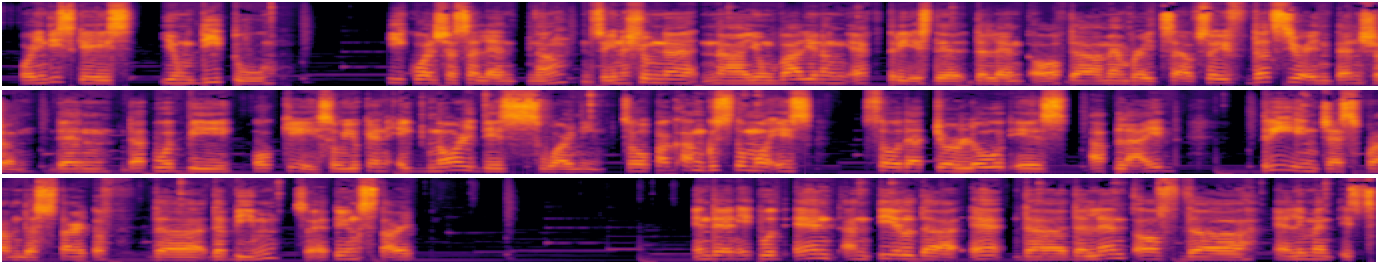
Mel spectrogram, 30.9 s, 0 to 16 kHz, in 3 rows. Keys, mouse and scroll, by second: 3.4 Tab, 4.3 Tab, 15.9 click, 19.5 shift+click, 25.0 shift+click, 27.1 shift+click, 28.4 shift+click, 29.3 shift+click, 30.6 shift+click.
